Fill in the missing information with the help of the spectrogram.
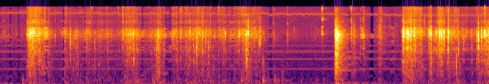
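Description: Lumps of smokeless coal being put into a steel firebox: irregular clicks and knocks with rustling between them, and one sharp knock about three and a half seconds in.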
